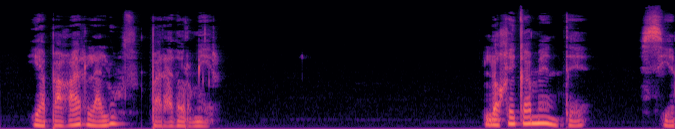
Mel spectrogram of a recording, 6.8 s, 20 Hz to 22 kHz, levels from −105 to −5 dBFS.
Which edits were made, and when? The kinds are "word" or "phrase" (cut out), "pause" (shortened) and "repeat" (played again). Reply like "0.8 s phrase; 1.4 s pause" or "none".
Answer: none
